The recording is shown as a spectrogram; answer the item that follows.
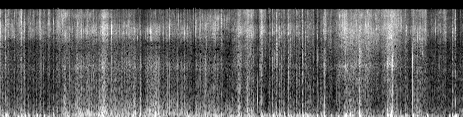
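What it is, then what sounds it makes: Styrofoam ornaments scratched. Fingernails scratch and rub the foam surface of two white styrofoam-ball snowman ornaments held close to the mic. The result is a steady, dense, bright scratching and crinkling with squeaky rasps and quick sharp ticks throughout.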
